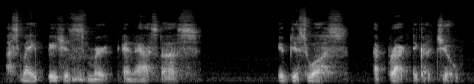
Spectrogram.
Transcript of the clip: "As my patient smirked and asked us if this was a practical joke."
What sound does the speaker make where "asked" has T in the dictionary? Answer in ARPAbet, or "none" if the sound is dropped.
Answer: none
